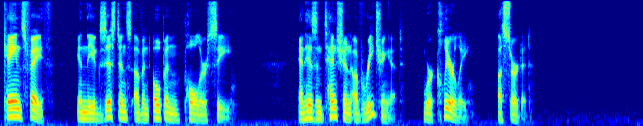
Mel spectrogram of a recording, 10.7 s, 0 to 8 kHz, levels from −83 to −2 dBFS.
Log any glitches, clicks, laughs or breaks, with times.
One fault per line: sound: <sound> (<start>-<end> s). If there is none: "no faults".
no faults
